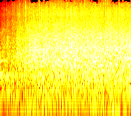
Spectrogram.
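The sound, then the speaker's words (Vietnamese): A crowd breaks into loud, sustained applause welcoming an artist, the first guest, onto the stage; it swells quickly in the first half-second and then holds steady as a dense wash of clapping. “Xin quý vị hãy dành một tràng pháo tay thật lớn đón mừng nghệ sĩ”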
